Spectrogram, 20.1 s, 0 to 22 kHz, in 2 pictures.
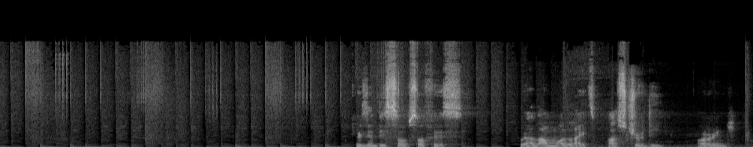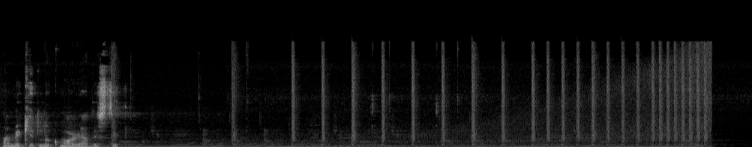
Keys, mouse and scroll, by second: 0.6 click, 12.7-14.9 drag, 14.9-18.9 middle drag, 19.1 click.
